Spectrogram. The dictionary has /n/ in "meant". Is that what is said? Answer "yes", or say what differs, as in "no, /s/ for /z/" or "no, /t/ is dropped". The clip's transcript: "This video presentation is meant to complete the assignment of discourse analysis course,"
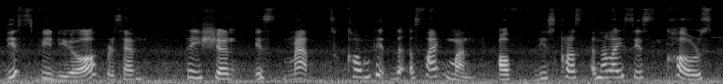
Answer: no, /n/ is dropped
